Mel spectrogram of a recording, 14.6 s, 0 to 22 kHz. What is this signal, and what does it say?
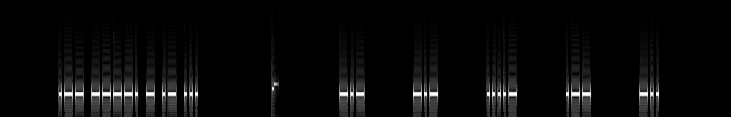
Morse code, heard as a keyed tone, about 21 wpm, spaced as for 11 wpm, 700 Hz. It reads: W9TAS KK4WD
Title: USA Call Signs - 5 Characters - 6x Character Spacing - 22wpm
